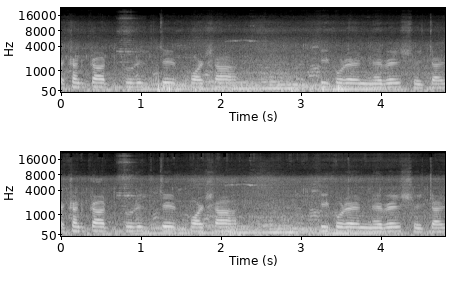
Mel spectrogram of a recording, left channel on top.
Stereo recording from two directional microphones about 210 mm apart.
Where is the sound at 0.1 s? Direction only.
10° right (ahead or behind).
